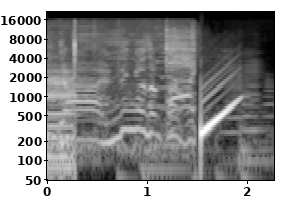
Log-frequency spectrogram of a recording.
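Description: Background music cuts off and a short, wavering voice-like sound follows. About one and a half seconds in, a comedic 'boing' sound effect jumps in: a sudden, loud rising glide in pitch that quickly fades.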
